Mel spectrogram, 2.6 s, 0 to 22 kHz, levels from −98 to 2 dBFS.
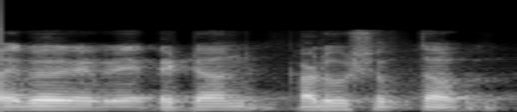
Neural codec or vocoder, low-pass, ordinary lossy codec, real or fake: codec, 16 kHz, 1 kbps, X-Codec, HuBERT features, trained on LibriSpeech; 7.2 kHz; none; fake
